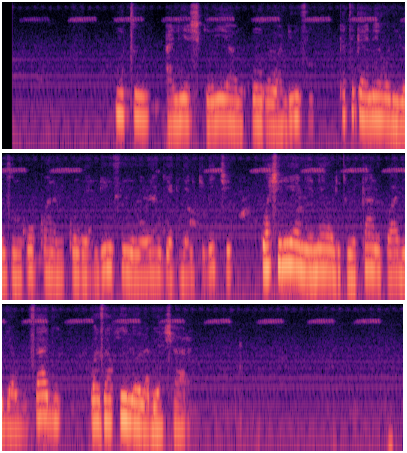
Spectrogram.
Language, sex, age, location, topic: Swahili, female, 25-35, Dar es Salaam, agriculture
